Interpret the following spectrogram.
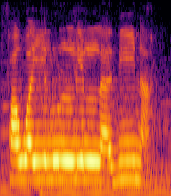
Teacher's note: Hukumnya idgham bunh karena ada domatain bertemu dengan huruf lam dibaca melebur tanpa mendengung.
